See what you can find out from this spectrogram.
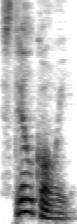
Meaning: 1. infantry, rifle, rifleman 2. shooting, marksmanship
- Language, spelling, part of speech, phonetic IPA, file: Russian, стрелковый, adjective, [strʲɪɫˈkovɨj], Ru-стрелковый.ogg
